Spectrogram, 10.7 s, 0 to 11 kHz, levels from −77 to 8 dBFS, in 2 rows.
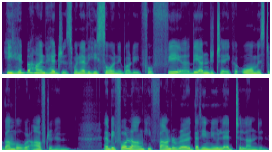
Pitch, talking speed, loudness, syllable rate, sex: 185 Hz, 175 wpm, -15 LUFS, 4.7 syllables/s, female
